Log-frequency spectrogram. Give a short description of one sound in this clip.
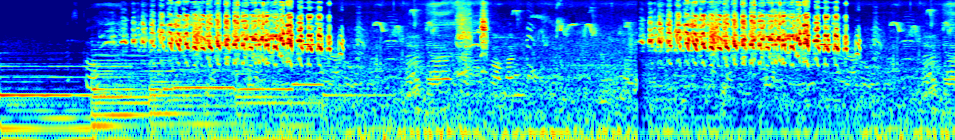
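Parrot chicks squawk and chirp shrilly.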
